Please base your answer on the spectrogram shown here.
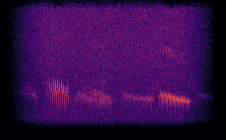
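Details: In mid-November on a cold, sunny morning in Greenough Park, Missoula, Montana, Bohemian waxwings in a mixed winter flock with cedar waxwings in cottonwoods give high, thin musical trills, one stronger buzzy trill near the end, amid cedars' softer lisps.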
